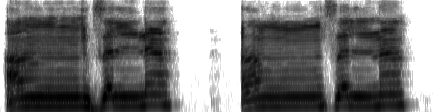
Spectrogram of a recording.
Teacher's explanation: اخفا کرتے وقت جو ہے ہماری زبان جو ہے بیچ میں کیا ہوتی ہے لٹکتی رہتی ہے، کہیں پر بھی ٹچ نہیں ہوتا · ہم کو اپنی آواز کو چھپاتے ہوئے پڑھیں گے. ہاں ناک میں چھپاتے ہوئے پڑھیں گے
